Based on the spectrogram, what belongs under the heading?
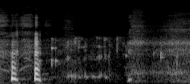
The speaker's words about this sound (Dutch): sorry. Ik nou, neem ook een slokje water. heb je ook een glas, eh, een glas met een vleermuis erop of niet?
